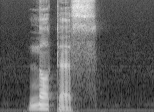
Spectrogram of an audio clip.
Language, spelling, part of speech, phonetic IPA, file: Polish, notes, noun, [ˈnɔtɛs], Pl-notes.ogg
